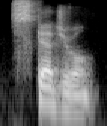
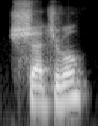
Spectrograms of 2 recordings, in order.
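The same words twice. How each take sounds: First: It starts with a k sound, American style. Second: It starts with a sh sound, British style. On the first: "and then the American version" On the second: "starting with the British version"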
